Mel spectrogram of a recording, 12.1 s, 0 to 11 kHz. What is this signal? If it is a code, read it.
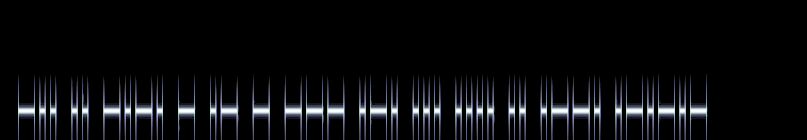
Morse code, heard as a keyed tone, about 15 wpm, 700 Hz. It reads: DICTATORSHIP.
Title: A Sound Of Thunder 15wpm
